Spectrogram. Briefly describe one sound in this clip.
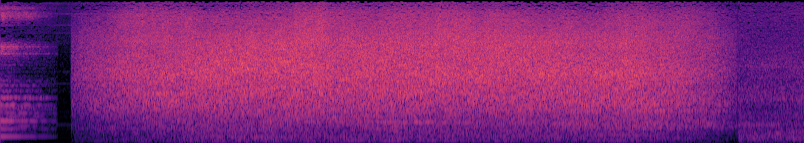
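Traffic rushes steadily along a busy road.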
